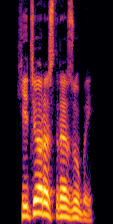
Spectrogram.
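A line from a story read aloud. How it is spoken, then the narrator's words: Wry grunt. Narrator (Russian): хмыкнул Жак, резюмируя вышесказанное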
